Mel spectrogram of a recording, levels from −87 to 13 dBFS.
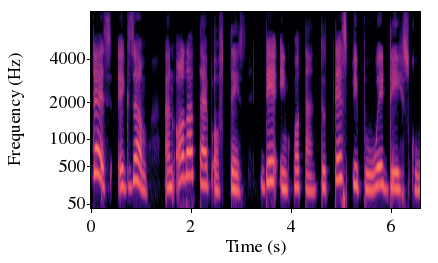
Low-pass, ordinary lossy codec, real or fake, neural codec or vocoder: none; none; fake; codec, 16 kHz, 1 kbps, X-Codec, WavLM features, trained on Multilingual LibriSpeech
